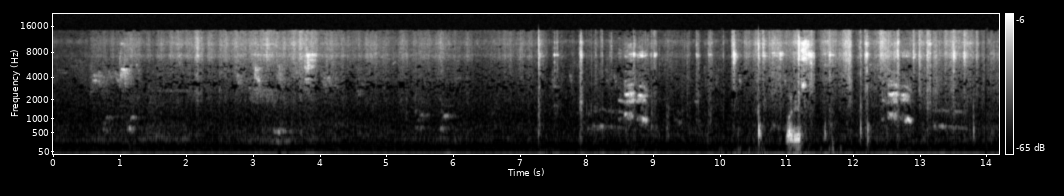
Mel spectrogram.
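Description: Near silence: a quiet outdoor background with a few faint distant bird calls and some soft knocks, the loudest of them a bit after the middle.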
